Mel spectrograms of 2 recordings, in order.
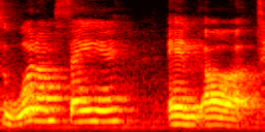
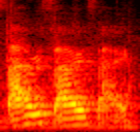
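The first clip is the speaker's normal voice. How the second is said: laughing apology; 2 semitones lower, 6 dB quieter than usual. Real, not acted.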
